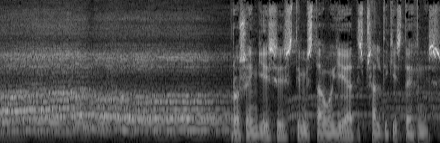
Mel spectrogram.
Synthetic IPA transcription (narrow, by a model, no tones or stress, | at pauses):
pɾo̞se̞ɲɟisist̪imist̪ɐɣo̞ʝiɐt̪i̥spsɐlt̪icist̪e̞xnis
